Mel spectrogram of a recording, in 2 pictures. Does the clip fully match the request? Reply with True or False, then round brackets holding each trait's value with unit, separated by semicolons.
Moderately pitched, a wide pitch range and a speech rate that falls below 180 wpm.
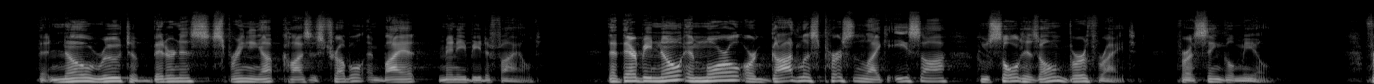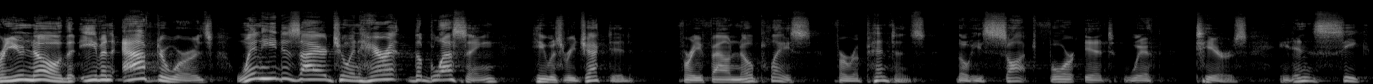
True (145 Hz; 6.5 semitones; 145 wpm)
